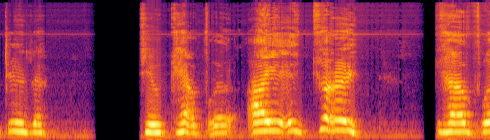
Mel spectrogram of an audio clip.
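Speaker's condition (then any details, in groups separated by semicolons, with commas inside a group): Cerebral palsy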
